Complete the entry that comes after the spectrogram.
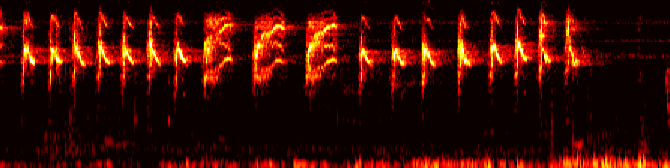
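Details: Long-tailed shrike song: a rapid run of about twenty sharp, chattering high notes, evenly repeated several times a second over four seconds, with faint low rumbling beneath.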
